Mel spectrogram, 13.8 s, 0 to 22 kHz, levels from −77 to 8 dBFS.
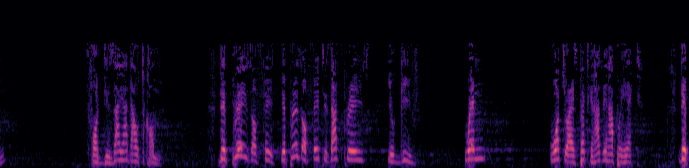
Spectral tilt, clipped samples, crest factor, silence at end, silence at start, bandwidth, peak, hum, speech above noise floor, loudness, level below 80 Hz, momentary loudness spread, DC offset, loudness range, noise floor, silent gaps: -4 dB/octave; under 0.1%; 22 dB; 0 s; 0 s; 8 kHz; -10 dBFS; none; 39 dB; -32 LUFS; -64 dBFS; 14 LU; under 0.1%; 5 LU; -70 dBFS; none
